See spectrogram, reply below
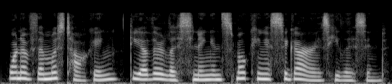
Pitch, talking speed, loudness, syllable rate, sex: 225 Hz, 230 wpm, -15 LUFS, 6.6 syllables/s, female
